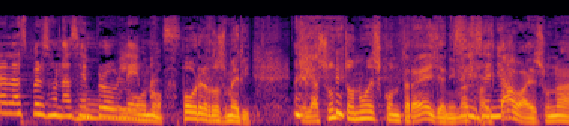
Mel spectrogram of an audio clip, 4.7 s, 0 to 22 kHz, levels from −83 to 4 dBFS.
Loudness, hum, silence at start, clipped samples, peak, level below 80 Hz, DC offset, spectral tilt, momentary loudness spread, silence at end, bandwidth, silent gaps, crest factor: -17 LUFS; none; 0 s; under 0.1%; -4 dBFS; -48 dBFS; under 0.1%; -4.5 dB/octave; 3 LU; 0 s; 13.5 kHz; none; 12 dB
